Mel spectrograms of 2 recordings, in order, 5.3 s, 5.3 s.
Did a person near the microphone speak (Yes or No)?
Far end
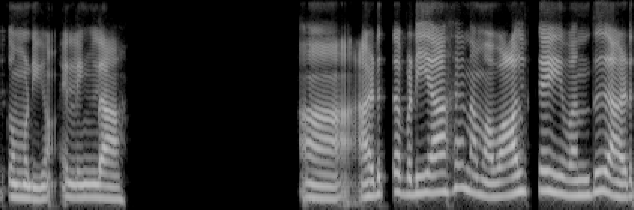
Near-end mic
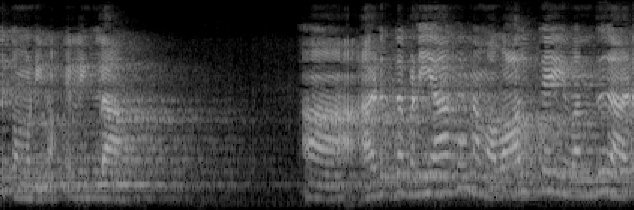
No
